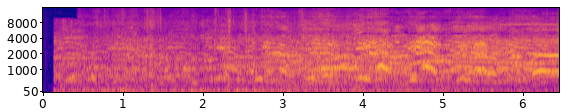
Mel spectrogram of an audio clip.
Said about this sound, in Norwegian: for vi har fått nå eh, et lite klipp av eh, fansen din som lager lyd i Sør-Korea, la oss, la oss høre ja. på det.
